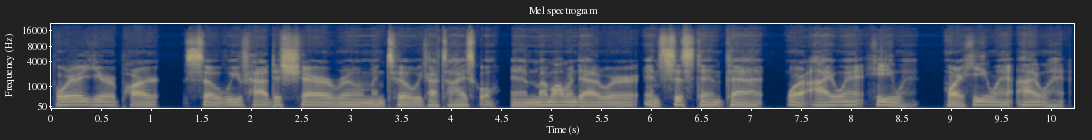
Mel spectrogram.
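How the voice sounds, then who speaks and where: A man's voice: on the low side, flat delivery, unhurried, few pauses, a little mellow, no room sound, clean studio sound. A man in his early forties, a podcast guest, telling stories in an easygoing way with many fillers and restarts. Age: 40s. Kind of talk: casual conversation.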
